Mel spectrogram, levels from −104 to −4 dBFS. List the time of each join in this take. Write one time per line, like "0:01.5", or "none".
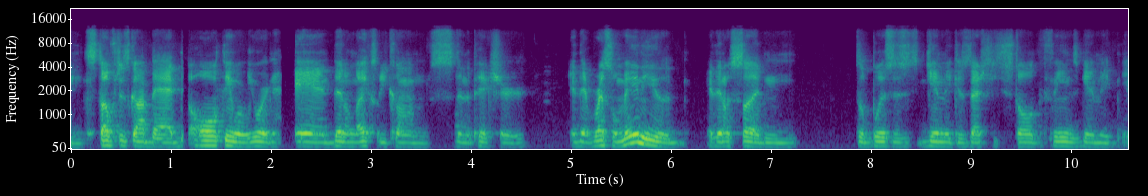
0:01.1
0:01.8
0:02.1
0:03.0
0:03.8
0:06.2
0:06.5
0:07.9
